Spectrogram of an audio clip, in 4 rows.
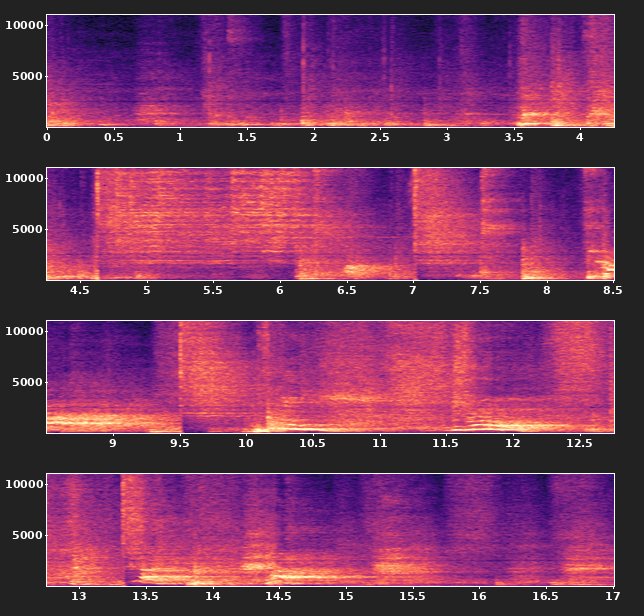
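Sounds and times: steel blades clashing: 4.6s - 7.8s.

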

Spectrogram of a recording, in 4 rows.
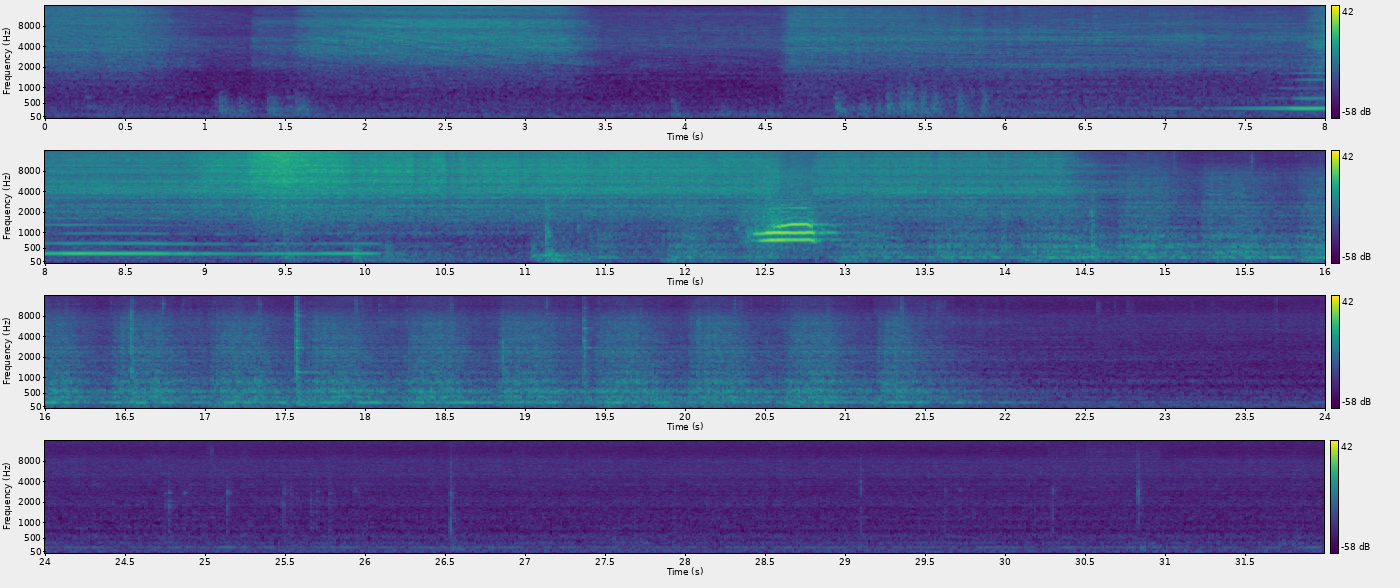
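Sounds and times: steam hissing: 0.0s - 14.8s
steam whistle chime blast: 7.1s - 10.4s, 12.3s - 13.2s.

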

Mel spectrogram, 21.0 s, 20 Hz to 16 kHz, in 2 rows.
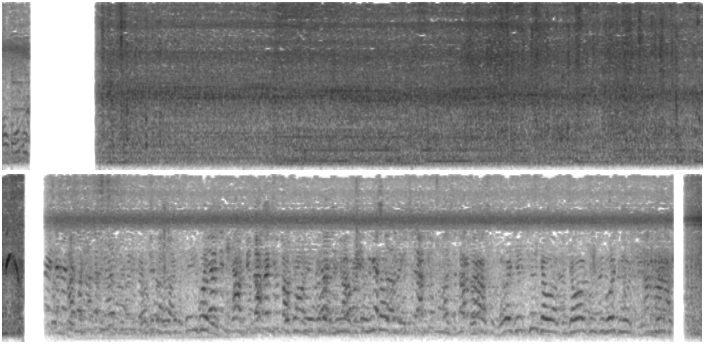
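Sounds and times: backhoe diesel engine running: 1.4s - 10.8s.

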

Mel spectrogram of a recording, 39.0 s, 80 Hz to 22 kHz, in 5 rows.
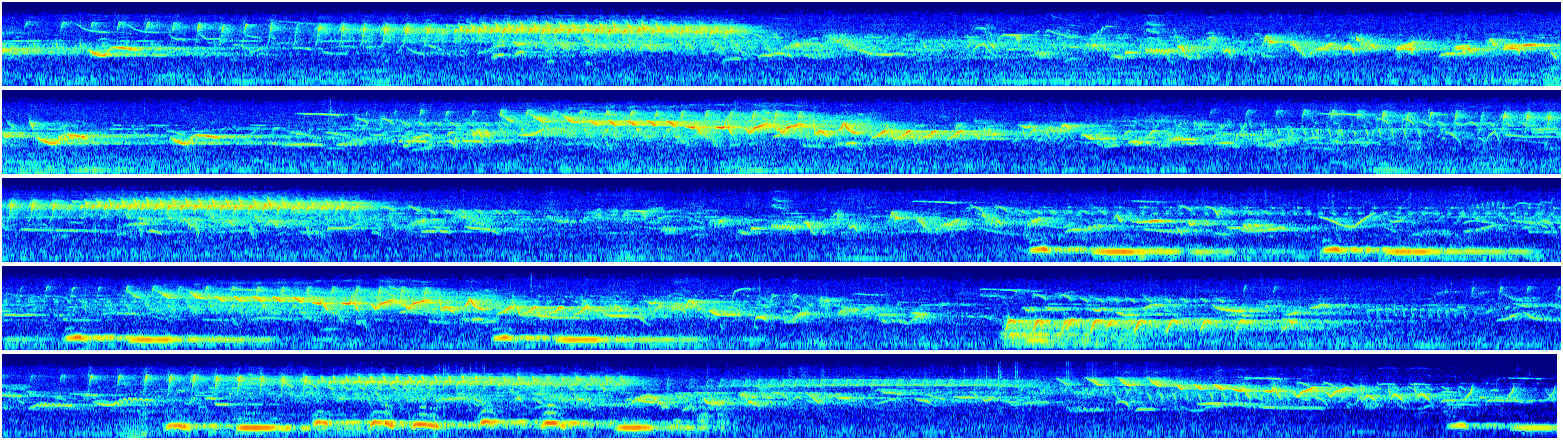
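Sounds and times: songbirds chirping and singing: 0.0s - 38.9s
lower bird call: 20.7s - 27.3s, 31.8s - 34.9s.

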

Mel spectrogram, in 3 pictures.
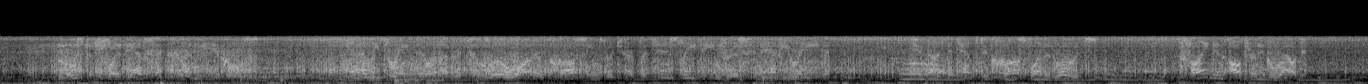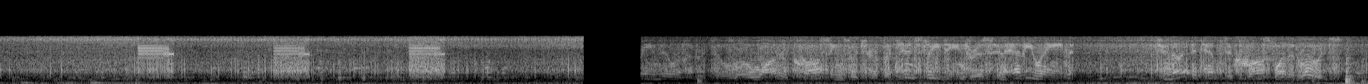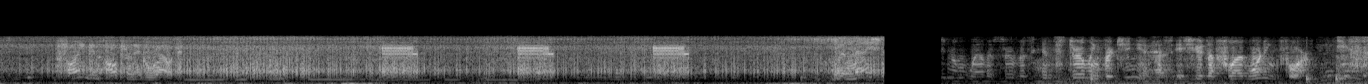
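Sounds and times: radio hiss: 0.0s - 19.5s, 20.1s - 36.2s, 36.8s - 41.0s
warbling two-tone data bursts: 15.0s - 15.5s
warbling digital data tones: 15.0s - 16.8s.

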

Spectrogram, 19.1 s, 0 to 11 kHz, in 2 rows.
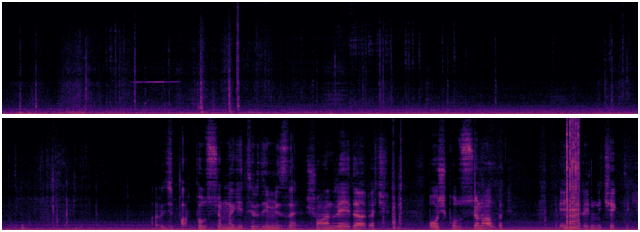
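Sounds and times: car engine hum: 0.0s - 19.0s
short high beep: 1.9s - 2.7s
gear selector clicks: 4.6s - 7.5s, 17.7s - 18.5s.

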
